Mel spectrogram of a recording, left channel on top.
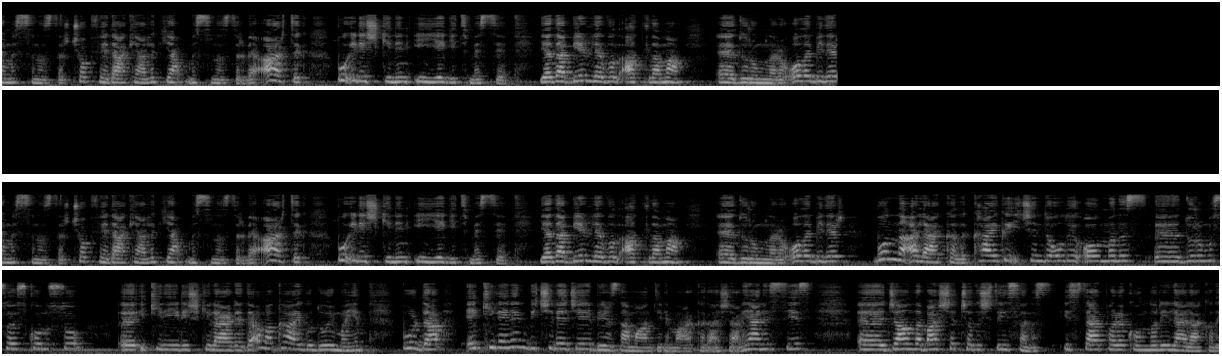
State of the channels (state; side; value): drops out; left; at 8.3 s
